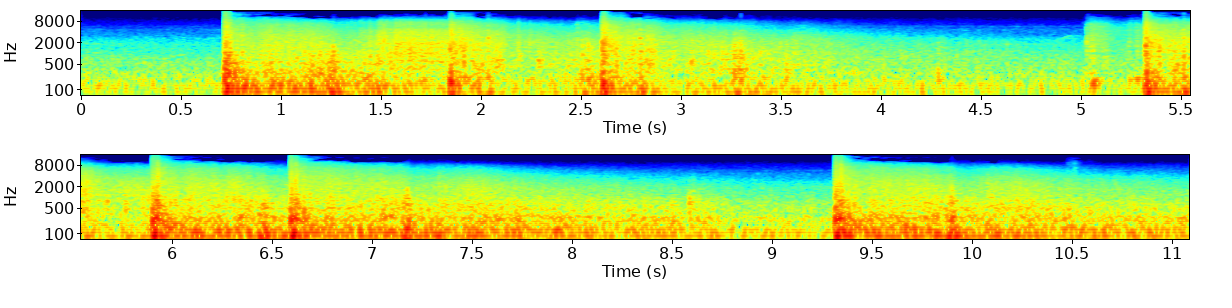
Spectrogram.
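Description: Aerial fireworks shells bursting in a display: a sharp bang about a second in, two more soon after, a cluster of three or four around five to seven seconds in, and another near the end, each trailing off in a long rumble.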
